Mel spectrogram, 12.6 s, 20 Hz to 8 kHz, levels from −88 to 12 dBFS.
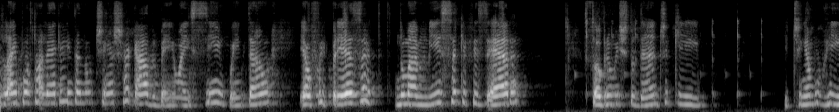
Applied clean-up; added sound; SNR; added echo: neural mask model DeepFilterNet 3.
